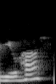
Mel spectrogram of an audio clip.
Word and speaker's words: Yuhas: My name is Jennifer Yohas. My last name is spelled Y-U-H-A-S.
